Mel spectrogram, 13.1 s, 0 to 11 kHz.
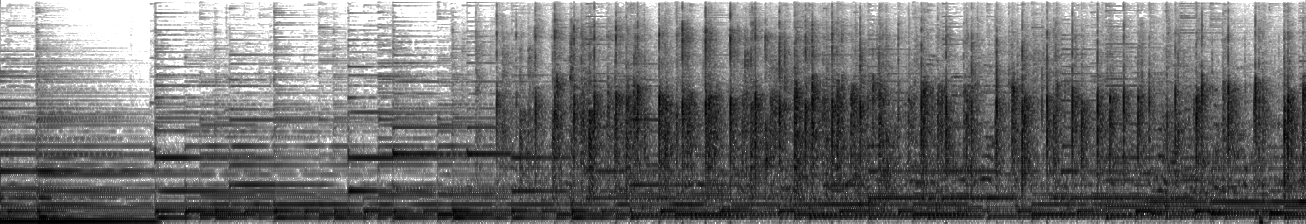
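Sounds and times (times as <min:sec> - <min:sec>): strummed acoustic guitar: 0:00.0 - 0:13.0.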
